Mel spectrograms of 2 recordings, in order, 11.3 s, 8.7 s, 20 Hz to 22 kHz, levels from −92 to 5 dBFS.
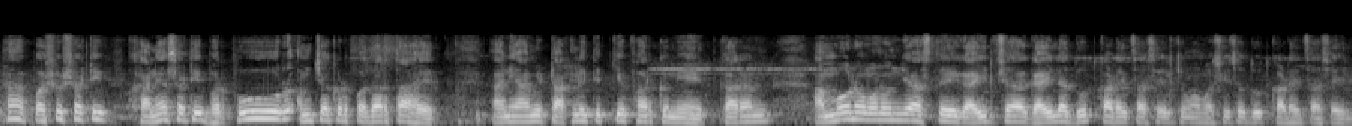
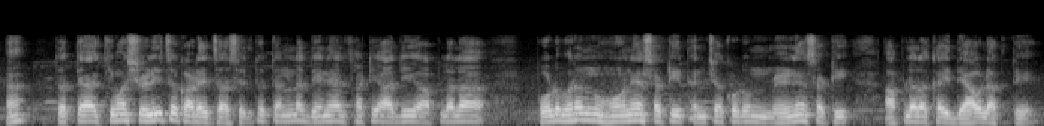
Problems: none marked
